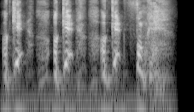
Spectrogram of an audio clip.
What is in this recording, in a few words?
male spoken; R&B Dance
